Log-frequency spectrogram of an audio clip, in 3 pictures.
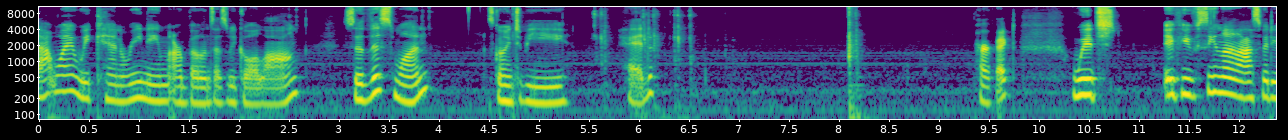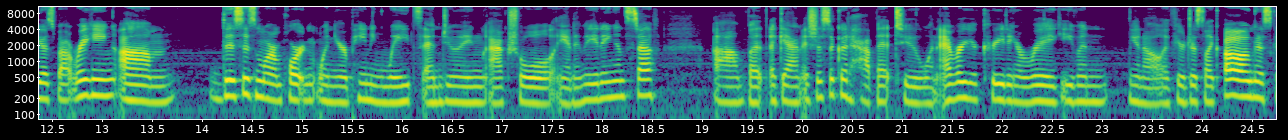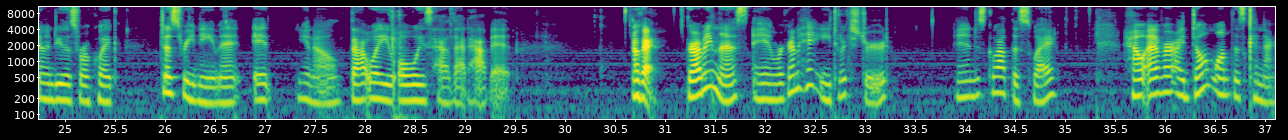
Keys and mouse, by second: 0.1 middle click, 0.2-2.2 drag, 5.9-28.3 middle drag, 28.3 KP_1, 29.1-30.3 middle drag, 32.8 e.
